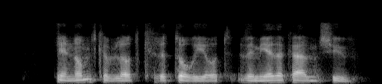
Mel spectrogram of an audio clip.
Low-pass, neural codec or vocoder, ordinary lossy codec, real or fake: 7.2 kHz; codec, 24 kHz, 0.5 kbps, DualCodec; Opus, 32 kbps; fake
